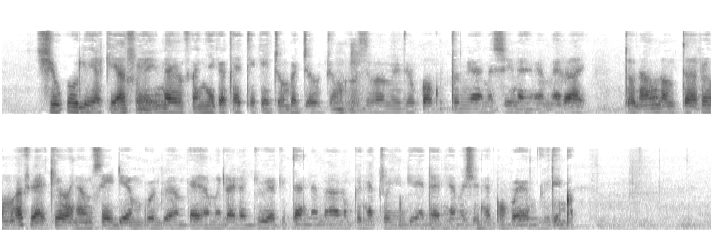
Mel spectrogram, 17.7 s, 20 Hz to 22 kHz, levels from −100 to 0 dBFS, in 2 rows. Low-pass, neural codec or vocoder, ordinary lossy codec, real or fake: 7.2 kHz; codec, 32 kHz, 1.9 kbps, SNAC; MP3, 32 kbps; fake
